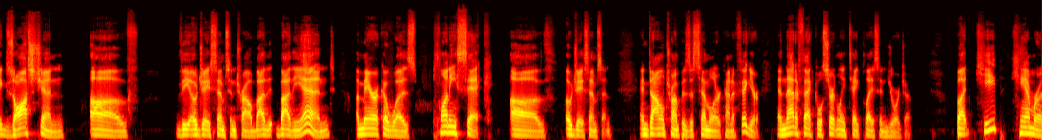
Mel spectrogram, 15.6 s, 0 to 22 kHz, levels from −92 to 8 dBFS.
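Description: No technical faults can be heard anywhere in the speech.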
